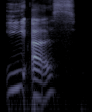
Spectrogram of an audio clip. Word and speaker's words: espresso: Because the word, it's spelled Espresso. It's not espresso. It's espresso. Espresso.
